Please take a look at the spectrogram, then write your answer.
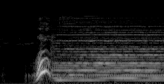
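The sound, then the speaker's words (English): A single sharp dog bark rings out, then trails into a steady, sustained whining tone that carries on to the end, with no talking. “Good dog.”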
